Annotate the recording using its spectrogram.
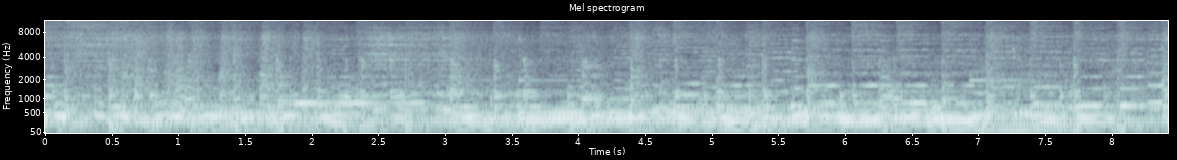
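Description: A jazz group playing live: electric keyboard and electric bass over a steady drum-kit groove with cymbal strokes, and a ringing mallet line from vibraphone.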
